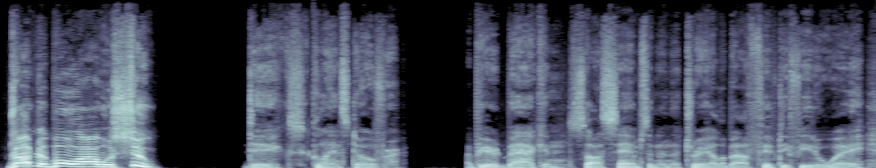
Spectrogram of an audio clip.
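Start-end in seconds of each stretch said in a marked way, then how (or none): 0.1-1.2 police officer's shouted warning, high and loud; yelling. A narrator's reading. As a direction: bellow an armed order. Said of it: "I heard John yell behind me".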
